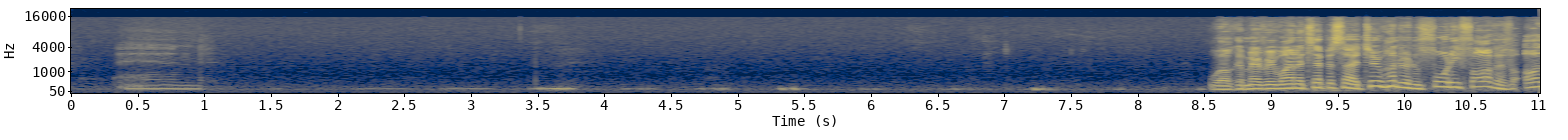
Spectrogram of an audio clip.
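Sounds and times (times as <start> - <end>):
steady low hum: 0.0 - 11.0
faint low thumping pulse: 1.5 - 8.6.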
